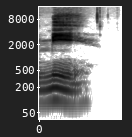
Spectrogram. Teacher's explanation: there's a little bit of nasalization nowhere near what you should be using if you're a Portuguese speaker a French speaker or some other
